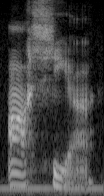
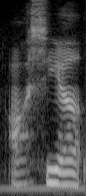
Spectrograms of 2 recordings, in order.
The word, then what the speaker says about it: Asia: you pronounce her name, even though it looks like it's spelled like Asia, but it's pronounced Ashia. Ashia Ledoska.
